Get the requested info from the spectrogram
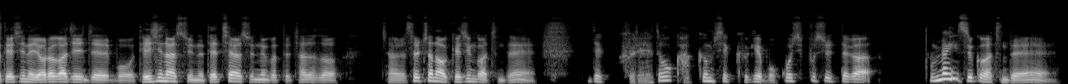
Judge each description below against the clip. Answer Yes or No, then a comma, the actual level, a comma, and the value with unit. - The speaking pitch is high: No, low, 115 Hz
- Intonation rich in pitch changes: Yes, wide, 5.7 semitones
